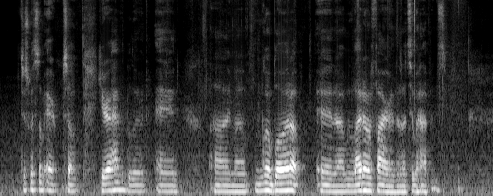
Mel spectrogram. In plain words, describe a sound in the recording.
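A young man talks calmly and close up.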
